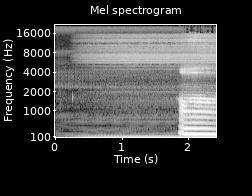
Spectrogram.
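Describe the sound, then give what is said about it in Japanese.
A vibrator motor hums low and steady, then about two-thirds through jumps abruptly to a louder, buzzier drone with strong overtones that holds to the end. “ローター、スタート”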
